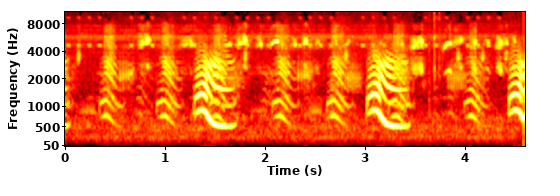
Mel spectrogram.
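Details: Night frog chorus in a natural habitat. Loud, ringing, downward-slurred notes sound about every one and a half seconds, and fainter overlapping calls from other frogs fill the gaps.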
